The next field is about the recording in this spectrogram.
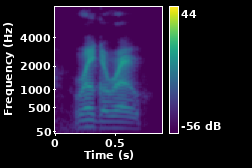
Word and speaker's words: Rougarou: You have to say it more Cajun, like Rougarou.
